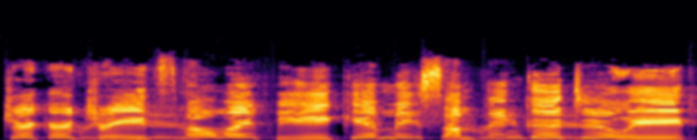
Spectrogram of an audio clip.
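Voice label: Kid Says Trick or Treat Smell My Feet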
